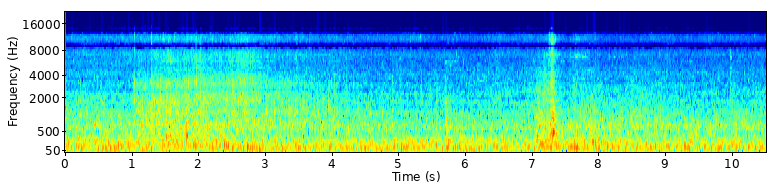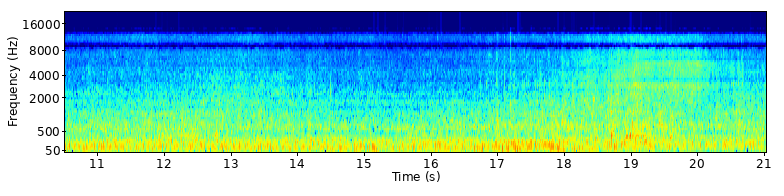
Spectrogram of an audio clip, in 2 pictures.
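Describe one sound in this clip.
Rocks scrape and clatter as an excavator bucket digs.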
